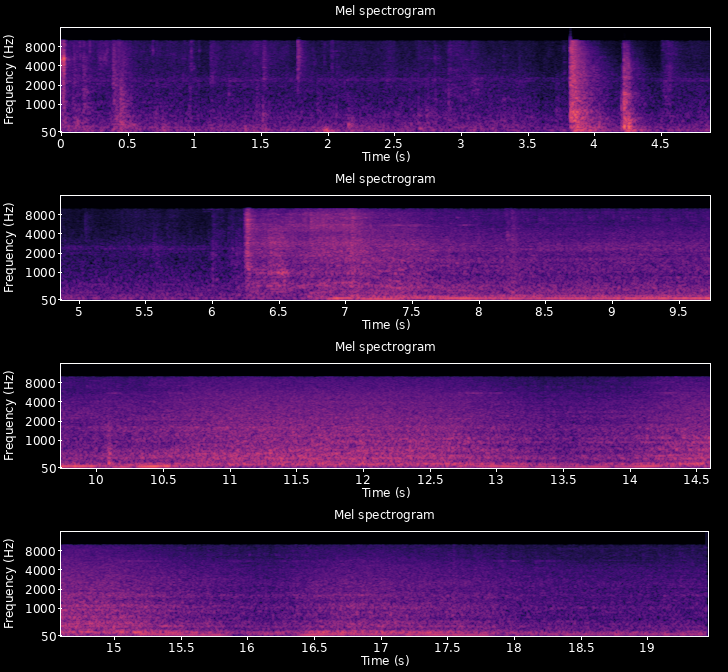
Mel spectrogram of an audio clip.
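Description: A car engine cranks without catching: a few sharp clicks, then a long, steady grinding whir with a rhythmic low pulsing that keeps stopping and starting and never settles into an idle.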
